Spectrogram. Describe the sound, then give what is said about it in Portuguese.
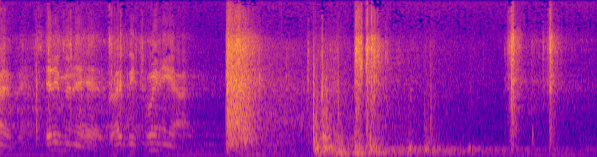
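Talking at the start gives way to a sudden loud gunshot, then a second heavier blast with a low rumbling tail, followed by a few faint sharp clicks, from the film Night of the Living Dead by George Romero. “Good shot. Okay, he's dead.”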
